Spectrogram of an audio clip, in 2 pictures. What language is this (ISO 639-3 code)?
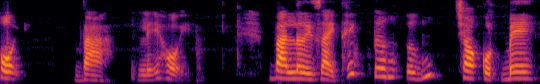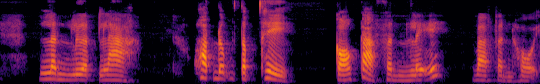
vie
